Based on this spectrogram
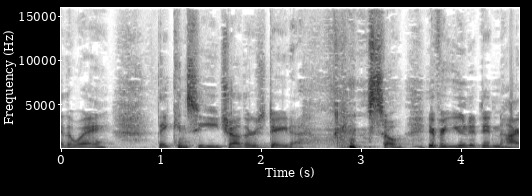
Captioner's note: laughs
